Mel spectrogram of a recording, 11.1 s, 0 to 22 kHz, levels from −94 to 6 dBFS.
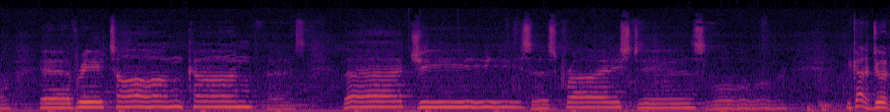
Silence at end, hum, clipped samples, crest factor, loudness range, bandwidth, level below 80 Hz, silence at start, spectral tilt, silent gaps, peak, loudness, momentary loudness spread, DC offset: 0 s; none; under 0.1%; 16 dB; 5 LU; 17 kHz; -56 dBFS; 0 s; -5.5 dB/octave; none; -24 dBFS; -41 LUFS; 13 LU; under 0.1%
